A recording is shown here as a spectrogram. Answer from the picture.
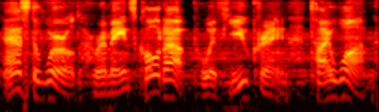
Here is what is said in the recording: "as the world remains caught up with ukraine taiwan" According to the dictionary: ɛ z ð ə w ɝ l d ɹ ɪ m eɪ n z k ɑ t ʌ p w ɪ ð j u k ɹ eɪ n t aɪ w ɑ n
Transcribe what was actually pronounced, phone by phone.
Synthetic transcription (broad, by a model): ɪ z ð ə w ɝ l d ɹ ɪ m eɪ n z k ɑ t ʌ p w ɪ ð j u k ɹ eɪ n t aɪ w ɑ n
